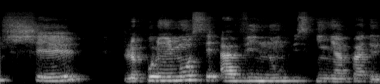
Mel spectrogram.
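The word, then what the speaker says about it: אָבִינוּ: C'est la raison pour laquelle on prononce Avinou.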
